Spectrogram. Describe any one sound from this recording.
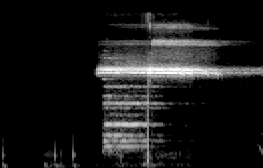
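A video game chime rings out.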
